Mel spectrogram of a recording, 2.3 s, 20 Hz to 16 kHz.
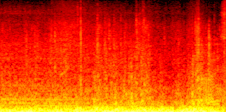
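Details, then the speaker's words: Lada (VAZ 2190) driving over rough ground before replacement of the front running gear: loose clunks and rattles break through the road rumble at irregular intervals from worn front suspension. "вы слышите как подвеска передняя гремит"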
